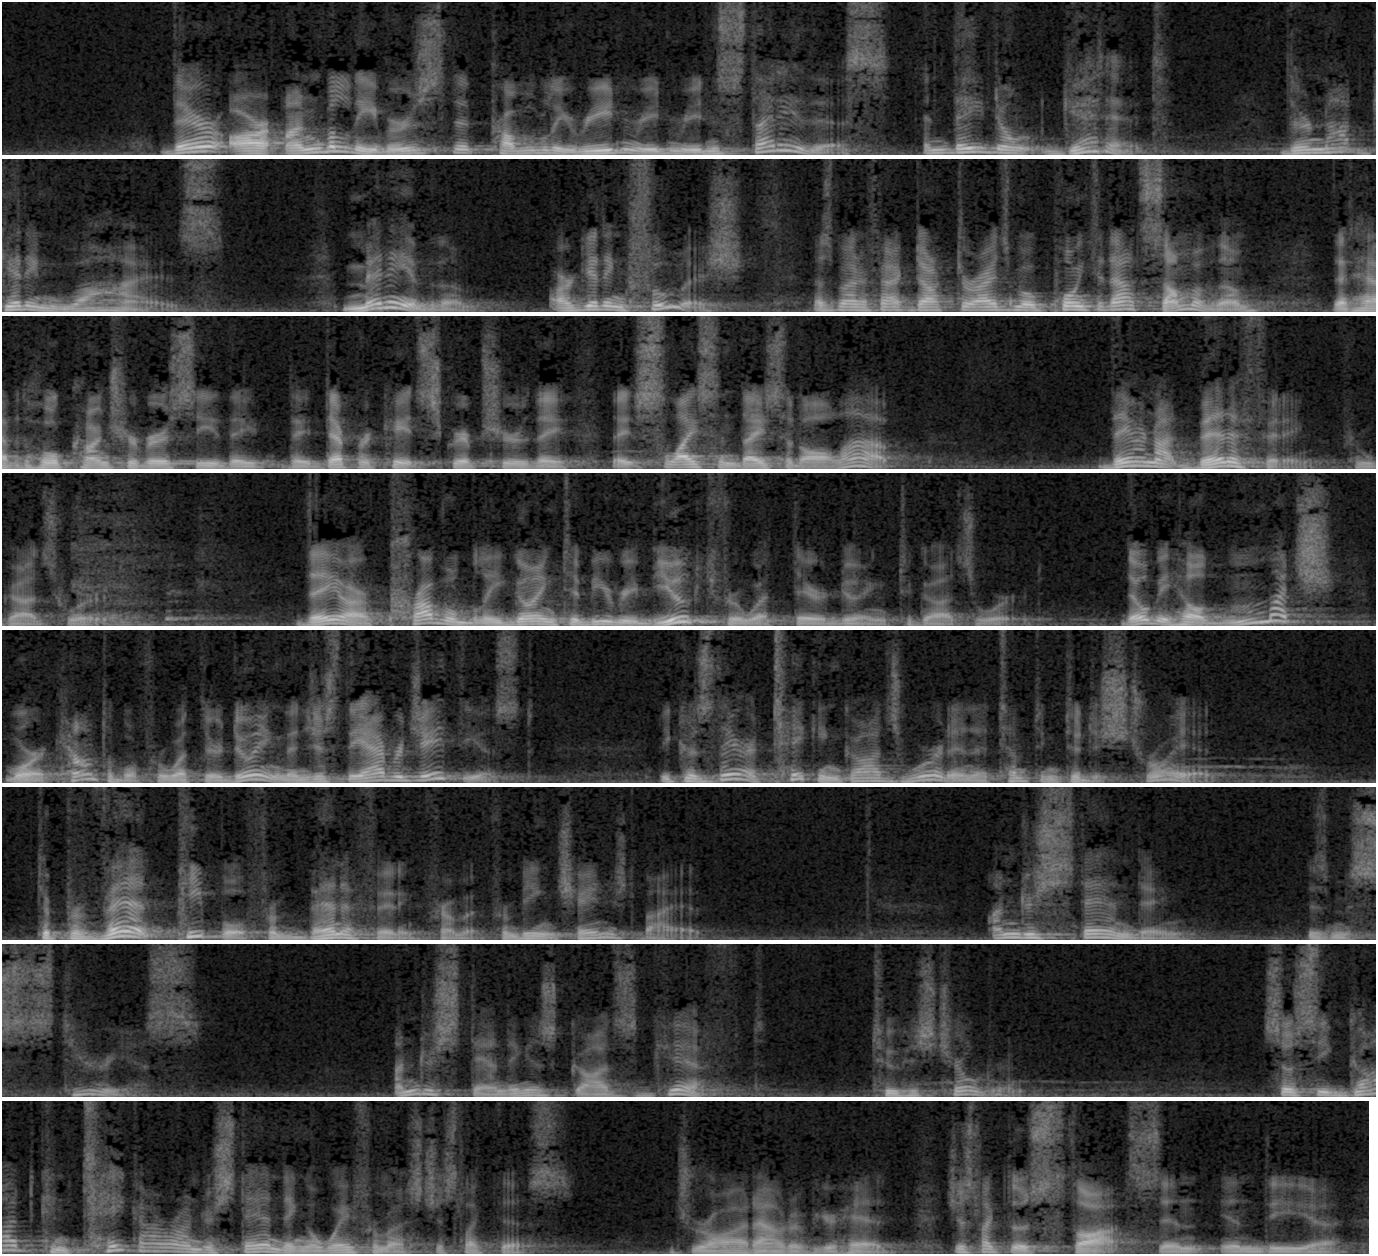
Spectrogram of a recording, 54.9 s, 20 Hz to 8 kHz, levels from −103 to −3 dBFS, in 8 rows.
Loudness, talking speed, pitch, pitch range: -38 LUFS, 165 wpm, 135 Hz, 110-170 Hz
